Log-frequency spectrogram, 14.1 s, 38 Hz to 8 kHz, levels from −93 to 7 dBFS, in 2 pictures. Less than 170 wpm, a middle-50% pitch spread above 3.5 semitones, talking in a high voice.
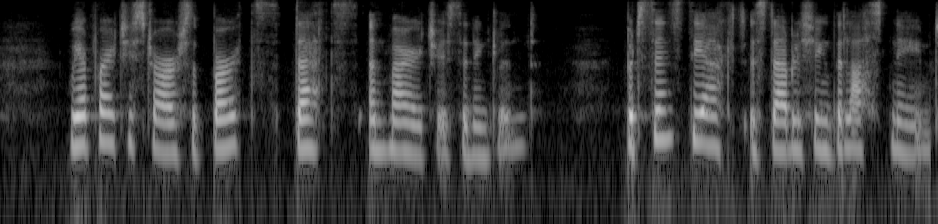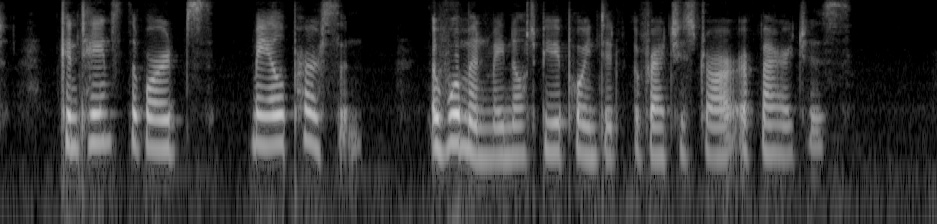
Yes: average, 140 wpm; average, 4.1 semitones; high, 230 Hz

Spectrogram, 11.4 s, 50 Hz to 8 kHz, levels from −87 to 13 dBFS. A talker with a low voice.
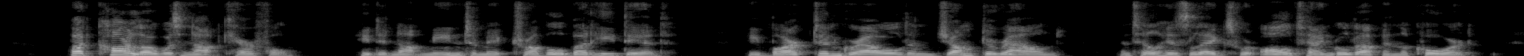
No: medium, 170 Hz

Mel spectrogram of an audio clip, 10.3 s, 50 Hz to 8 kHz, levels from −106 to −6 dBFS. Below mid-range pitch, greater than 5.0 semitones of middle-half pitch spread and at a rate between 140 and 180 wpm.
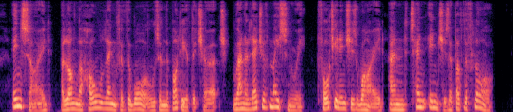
Yes: low, 130 Hz; wide, 5.5 semitones; average, 165 wpm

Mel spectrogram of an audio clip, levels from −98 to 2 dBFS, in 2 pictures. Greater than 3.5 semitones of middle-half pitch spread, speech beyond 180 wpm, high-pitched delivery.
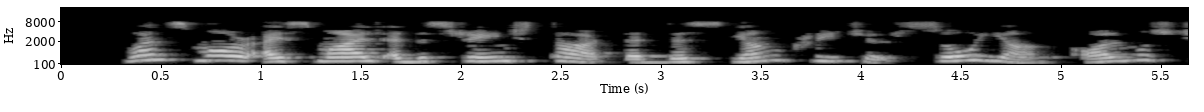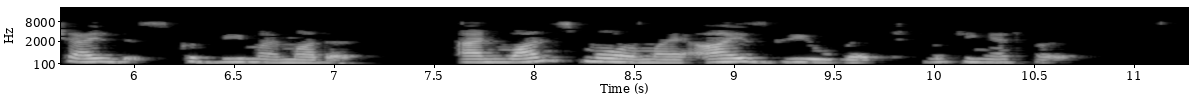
No: average, 4.7 semitones; average, 160 wpm; very high, 250 Hz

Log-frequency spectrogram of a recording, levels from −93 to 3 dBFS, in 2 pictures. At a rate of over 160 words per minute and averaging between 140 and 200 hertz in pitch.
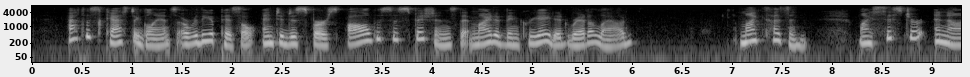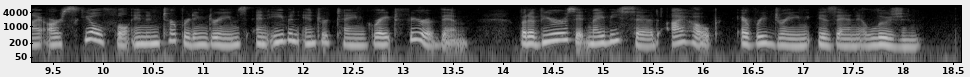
Yes: average, 170 wpm; high, 190 Hz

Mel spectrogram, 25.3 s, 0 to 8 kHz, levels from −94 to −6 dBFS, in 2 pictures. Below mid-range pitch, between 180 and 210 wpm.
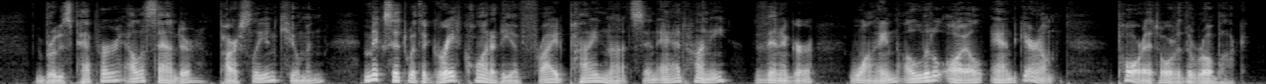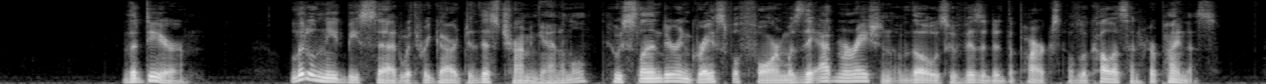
No: very low, 85 Hz; average, 150 wpm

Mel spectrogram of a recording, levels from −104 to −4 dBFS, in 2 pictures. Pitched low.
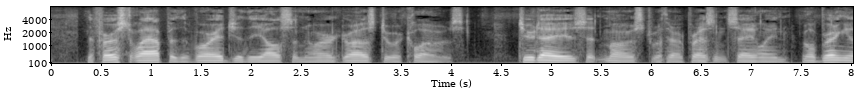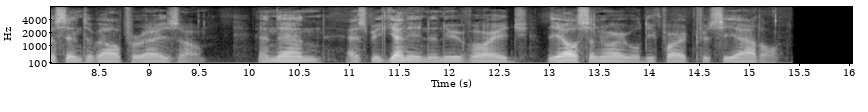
Yes: low, 100 Hz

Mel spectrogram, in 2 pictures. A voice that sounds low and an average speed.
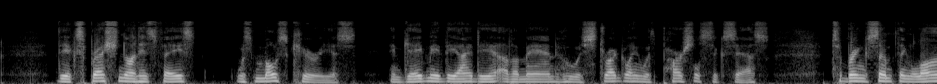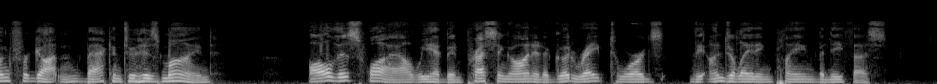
Yes: low, 130 Hz; average, 160 wpm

